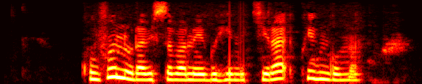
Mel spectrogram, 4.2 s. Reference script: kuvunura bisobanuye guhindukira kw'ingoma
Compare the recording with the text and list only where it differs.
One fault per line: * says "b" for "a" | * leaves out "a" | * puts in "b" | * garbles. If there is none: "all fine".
all fine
